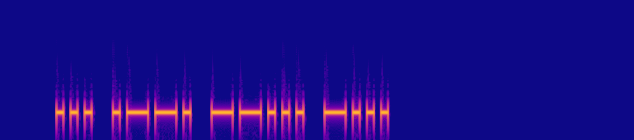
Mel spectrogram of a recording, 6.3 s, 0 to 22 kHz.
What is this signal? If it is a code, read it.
Morse code, heard as a keyed tone, about 17 wpm, 700 Hz. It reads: SP7B
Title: DXCC-100 Call Signs - 4 Characters - 17wpm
